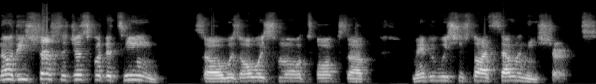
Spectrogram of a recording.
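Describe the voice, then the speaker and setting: Speaking with a New York accent, a man uses a high pitch, a bright, sharp tone, lively intonation and a moderate pace. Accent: New York City. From Bronx, New York. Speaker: entrepreneur. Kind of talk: casual chat.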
